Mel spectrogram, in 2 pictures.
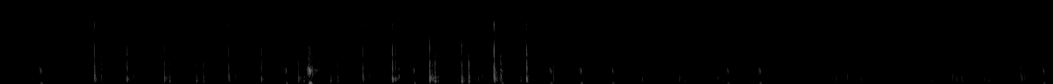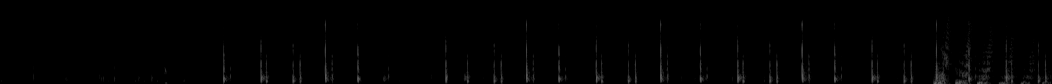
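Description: Quick footsteps patter along steadily.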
